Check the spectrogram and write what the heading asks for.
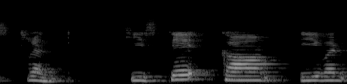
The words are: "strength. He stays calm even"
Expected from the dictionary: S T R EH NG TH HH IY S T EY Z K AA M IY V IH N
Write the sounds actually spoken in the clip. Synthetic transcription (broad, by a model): S T R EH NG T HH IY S T EY K AA M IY V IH N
